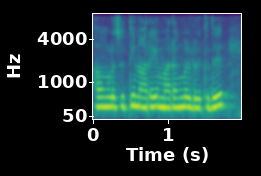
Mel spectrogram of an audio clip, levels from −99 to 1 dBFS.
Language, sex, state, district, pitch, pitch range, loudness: Tamil, female, Tamil Nadu, Kanyakumari, 245 Hz, 235-250 Hz, -13 LUFS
